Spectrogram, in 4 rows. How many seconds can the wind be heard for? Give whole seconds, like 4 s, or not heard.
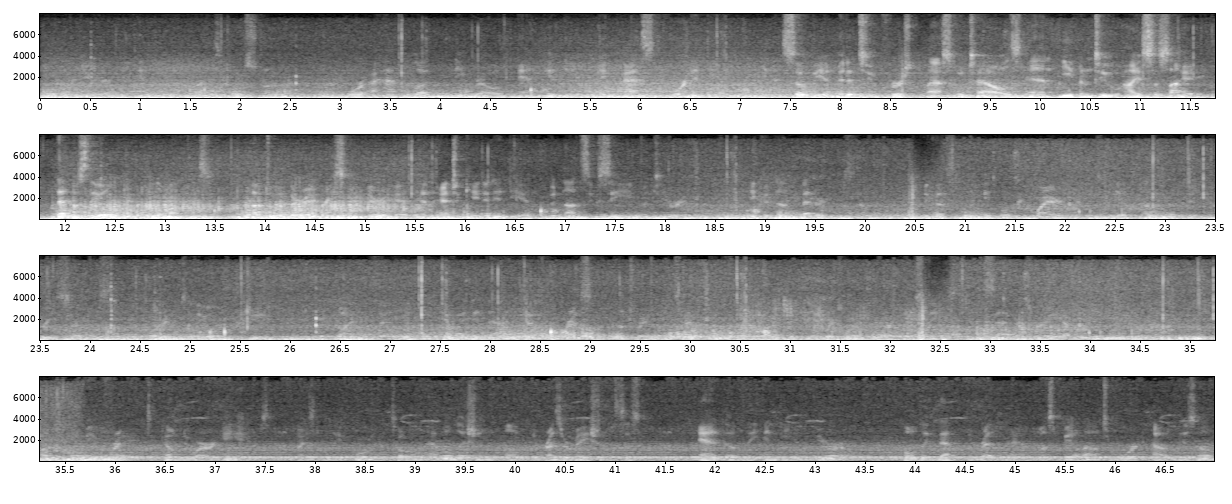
36 s.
